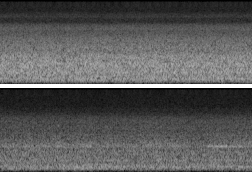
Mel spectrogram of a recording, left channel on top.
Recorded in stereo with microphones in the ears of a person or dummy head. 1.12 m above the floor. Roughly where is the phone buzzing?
No phone buzzing in this recording.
